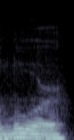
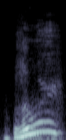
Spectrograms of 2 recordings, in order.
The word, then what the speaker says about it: lore: yes, while they are barely touching on the lore, lure, why do I always say lure? Lore. Always mispronounce lore as lore.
